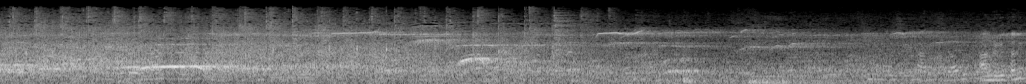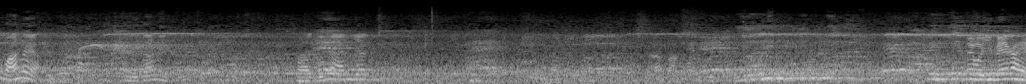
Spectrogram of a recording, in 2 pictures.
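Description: A crowd of spectators murmurs and chatters in a large open stadium.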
